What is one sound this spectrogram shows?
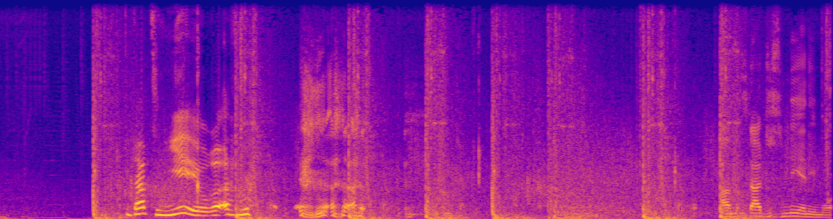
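A sniper rifle fires sharp single shots several times.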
